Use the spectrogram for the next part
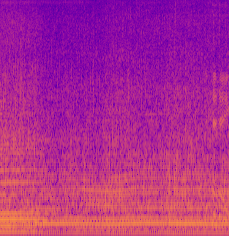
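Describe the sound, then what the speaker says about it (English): A paramotor flies overhead through a narrow gap in Valley of the Gods, its steady propeller drone loud and continuous, with a buzzing engine tone throughout. "will a paramotor fit through there?"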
